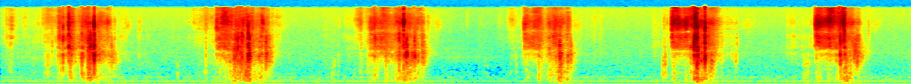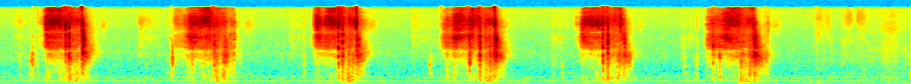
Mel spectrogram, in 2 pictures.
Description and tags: Flipping through a book
Book flipping. Reading a book.
book, paper, library, reading, booklet, words, page, pages, Flipping, papers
